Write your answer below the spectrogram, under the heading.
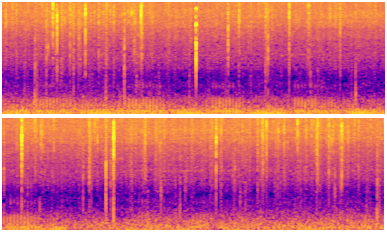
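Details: Low, even purr from a cat, throbbing in loose breath-paced swells, overlaid with scattered sharp crackles and hisses of a fireplace fire.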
